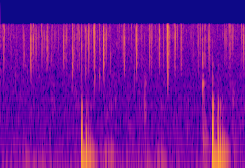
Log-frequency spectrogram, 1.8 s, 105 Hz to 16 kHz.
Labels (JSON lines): {"label": "biophony, double pulse", "recorder": "SoundTrap 300"}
